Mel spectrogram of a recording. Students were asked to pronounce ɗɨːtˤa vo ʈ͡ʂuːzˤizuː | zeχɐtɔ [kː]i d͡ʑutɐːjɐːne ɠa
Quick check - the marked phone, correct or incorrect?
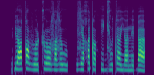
incorrect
